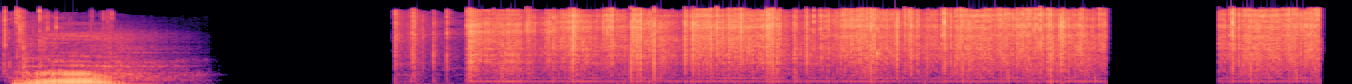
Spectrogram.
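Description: A low boom that dies away over about a second, then, after a silent gap, a steady crackling of sparks over a low hum. The crackling cuts off abruptly and comes back briefly near the end.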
